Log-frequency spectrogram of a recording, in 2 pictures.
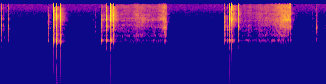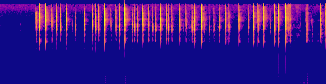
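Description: A small, hollow white plastic dollhouse grand piano is held in one hand while long red nails tap and scratch it. A few sharp clicks and brief scratching strokes come first, then a dense run of rapid, bright tapping clicks with a light hollow plastic tone.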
